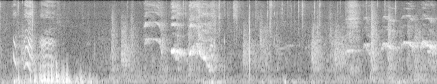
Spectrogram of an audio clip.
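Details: Shiba Inu siblings: a loud, rough, low-pitched burst over the first second and a half, then thin, high whining notes that rise and fall in short strands. Scattered quieter whimpers follow, with faint soft shuffling throughout.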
